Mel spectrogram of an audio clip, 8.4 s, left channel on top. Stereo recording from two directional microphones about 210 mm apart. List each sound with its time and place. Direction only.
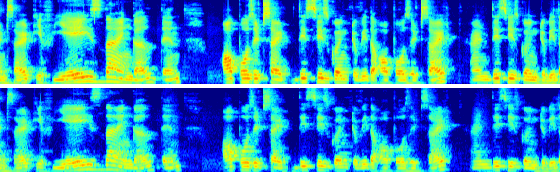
0.1 s speech: 25° left (ahead or behind)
